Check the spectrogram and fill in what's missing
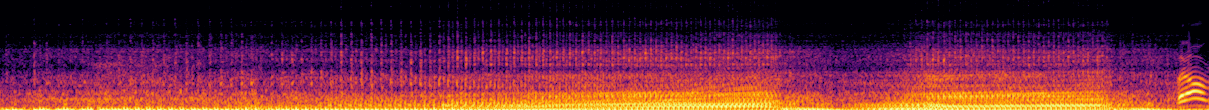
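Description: Harley-Davidson trike fitted with a Tilting Motor Works front end, its V-twin engine rumbling close by and rising and falling through throttle changes while riding, loud and continuous with wind noise.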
